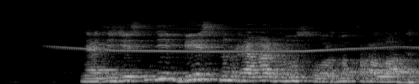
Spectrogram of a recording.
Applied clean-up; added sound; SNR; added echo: none; Animal; 15 dB; reverberation time 0.9 s.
